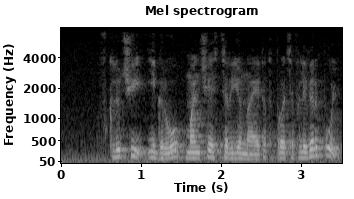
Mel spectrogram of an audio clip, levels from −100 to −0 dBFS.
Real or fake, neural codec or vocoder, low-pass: real; none; 7.2 kHz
